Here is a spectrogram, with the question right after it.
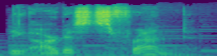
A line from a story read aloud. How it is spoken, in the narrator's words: Yanfrey replied with a chuckle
